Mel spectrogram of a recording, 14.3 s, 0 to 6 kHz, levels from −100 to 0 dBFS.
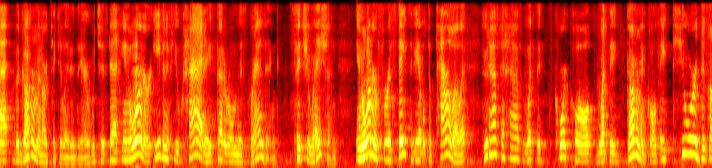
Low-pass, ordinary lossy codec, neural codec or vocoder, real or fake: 5.4 kHz; AAC, 24 kbps; codec, 44.1 kHz, 7.8 kbps, DAC; fake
